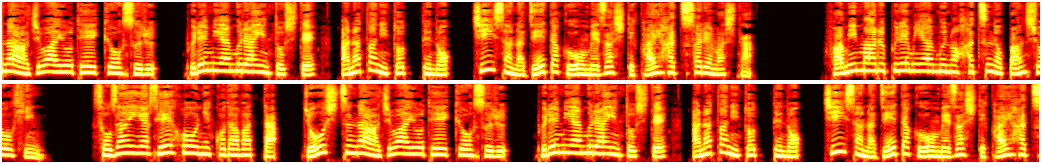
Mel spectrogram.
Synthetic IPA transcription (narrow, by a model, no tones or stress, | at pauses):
naaʑiβaio̞t̪e̞ːkʲo̞ːsɨɾɯ̟ | pɯ̟ɾe̞mʲiamɯ̟ɾaĩnt̪o̞ɕi̥t̪e̞ | anat̪aɲ̟it̪o̞t̪ːe̞no̞ | t͡ɕiːsanaze̞ːt̪akɯ̟o̞me̞zaɕi̥t̪e̞kaihat͡sɨ̥saɾe̞maɕi̥t̪a̰ | ɸamʲimaɾɯ̟pɯ̟ɾe̞mʲiamɯ̟no̞hat͡sɨno̞bãɰ̃ɕo̞ːçĩŋ | so̞zaijase̞ːho̞ːɲ̟iko̞d̪aβat̪ːa | d͡ʑo̞ːɕi̥t͡sɨnaaʑiβaio̞t̪e̞ːkʲo̞ːsɨɾɯ̟ | pɯ̟ɾe̞mʲiamɯ̟ɾaĩnt̪o̞ɕi̥t̪e̞ | anat̪aɲ̟it̪o̞t̪ːe̞no̞ | t͡ɕiːsanaze̞ːt̪akɯ̟o̞me̞zaɕi̥t̪e̞kaihat͡sɨ̥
